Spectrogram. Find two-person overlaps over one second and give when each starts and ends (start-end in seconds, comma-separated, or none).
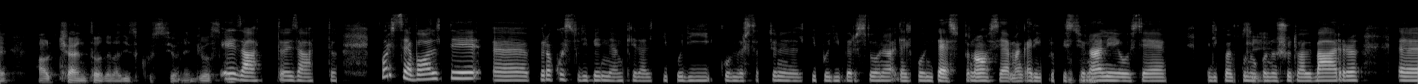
none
